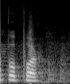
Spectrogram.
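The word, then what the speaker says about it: Beauport: Y Elena Bauport, bueno, yo no sé francés, se pronuncia Bauport, bueno, Elaine de Bauport. – Se pronuncia Bauport.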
